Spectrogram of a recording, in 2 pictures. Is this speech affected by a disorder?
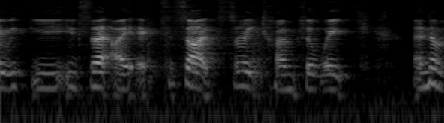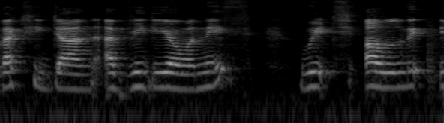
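Yes: cerebral palsy, dystonic.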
